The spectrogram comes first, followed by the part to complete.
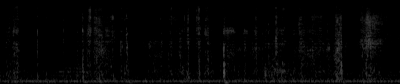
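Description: Faint crinkling and crackling of a folded paper origami pop-it as a finger is pushed through its bottom to open it out, in scattered small crackles.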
